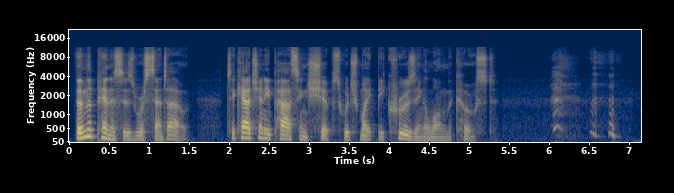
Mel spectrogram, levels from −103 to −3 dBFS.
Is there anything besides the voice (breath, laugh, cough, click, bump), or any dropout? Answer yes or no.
yes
